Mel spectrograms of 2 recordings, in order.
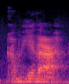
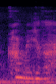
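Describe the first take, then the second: First: Said in the usual way. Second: High, breathy creepy whisper of Come hither. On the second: Pretend. Sniper luring enemy.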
